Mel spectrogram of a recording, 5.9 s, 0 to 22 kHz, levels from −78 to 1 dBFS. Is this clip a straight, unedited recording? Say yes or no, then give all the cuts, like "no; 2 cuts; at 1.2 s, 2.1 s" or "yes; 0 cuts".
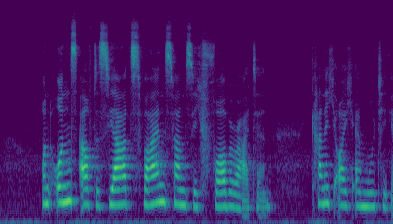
yes; 0 cuts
